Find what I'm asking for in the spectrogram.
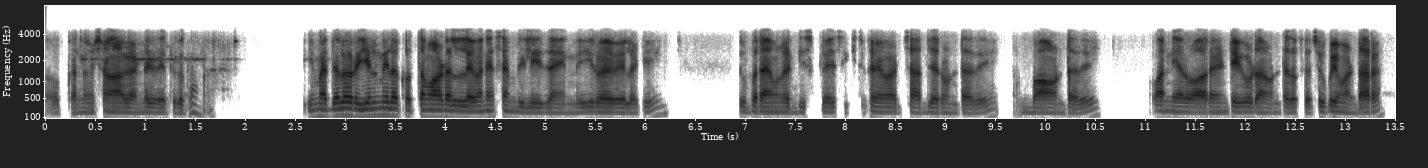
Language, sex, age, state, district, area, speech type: Telugu, male, 18-30, Telangana, Ranga Reddy, rural, conversation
